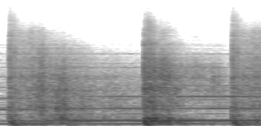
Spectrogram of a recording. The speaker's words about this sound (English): Gunshots split the sea salt-tinged air of the Fondo Riella.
